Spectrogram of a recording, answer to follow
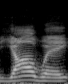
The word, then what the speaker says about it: Yahweh: ok one more paragraph the generally acknowledged vocalization Yahweh is a reconstruction that draws on several lines of evidence the longer of the two reduced suffix inks forms of the Divine Name yah and yahoo indicates that the name probably had the phonetic shape yaa hope with a final vowel the vowel is supplied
